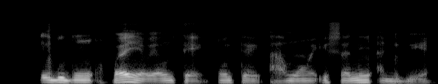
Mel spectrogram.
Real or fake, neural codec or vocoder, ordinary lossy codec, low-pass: fake; codec, 24 kHz, 1.2 kbps, DualCodec; none; 7.2 kHz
